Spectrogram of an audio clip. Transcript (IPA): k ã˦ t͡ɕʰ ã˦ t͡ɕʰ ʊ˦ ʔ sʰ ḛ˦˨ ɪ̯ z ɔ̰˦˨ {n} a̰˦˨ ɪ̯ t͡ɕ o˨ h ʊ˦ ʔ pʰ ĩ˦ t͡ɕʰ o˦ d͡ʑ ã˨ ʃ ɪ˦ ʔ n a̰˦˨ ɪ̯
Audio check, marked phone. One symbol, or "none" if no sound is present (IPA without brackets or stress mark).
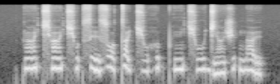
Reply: t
